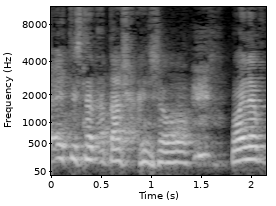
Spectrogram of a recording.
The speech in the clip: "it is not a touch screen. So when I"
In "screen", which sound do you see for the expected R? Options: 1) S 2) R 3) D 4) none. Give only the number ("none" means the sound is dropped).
4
